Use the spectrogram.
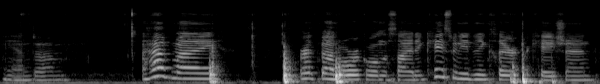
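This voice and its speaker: A woman's voice: a little high, moderate pace, very noisy. A woman hosting her own channel, talking to camera in a chatty, casual way with many fillers and restarts as she sets up a tarot reading. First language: not Korean. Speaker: tarot reader, channel host.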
